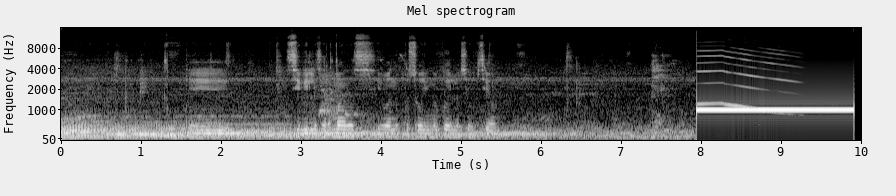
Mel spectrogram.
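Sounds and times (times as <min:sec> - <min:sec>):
falling electronic tone: 0:08.0 - 0:09.9
high electronic flatline beep: 0:08.0 - 0:10.0.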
